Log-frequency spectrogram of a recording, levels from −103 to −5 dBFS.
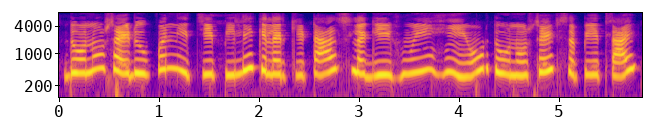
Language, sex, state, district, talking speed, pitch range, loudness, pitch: Hindi, female, Madhya Pradesh, Bhopal, 165 wpm, 345-430 Hz, -16 LUFS, 375 Hz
